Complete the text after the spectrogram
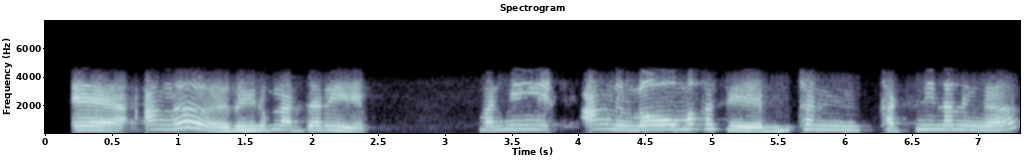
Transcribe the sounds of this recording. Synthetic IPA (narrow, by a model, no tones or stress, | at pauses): eaŋɯɾɯjɾɯp̚nat̚zaɾi | mani | a̰ŋnɯŋnɔmakʰasebutʰankʰat̚sʰininanɯŋɯ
